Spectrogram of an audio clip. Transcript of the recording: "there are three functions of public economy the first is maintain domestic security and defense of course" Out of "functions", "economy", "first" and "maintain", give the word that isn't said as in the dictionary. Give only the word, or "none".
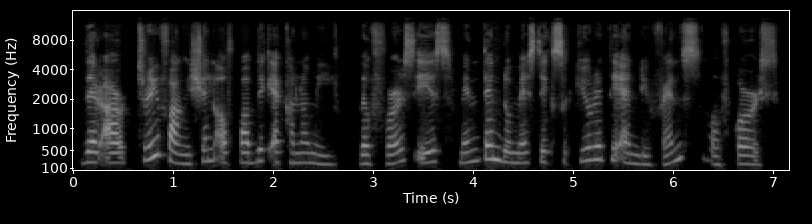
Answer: functions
